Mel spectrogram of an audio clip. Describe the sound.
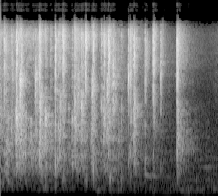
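Clapping from a group at a Christian gathering, many quick, irregular hand claps in a loose burst that ends with one sharp clap and then fades.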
